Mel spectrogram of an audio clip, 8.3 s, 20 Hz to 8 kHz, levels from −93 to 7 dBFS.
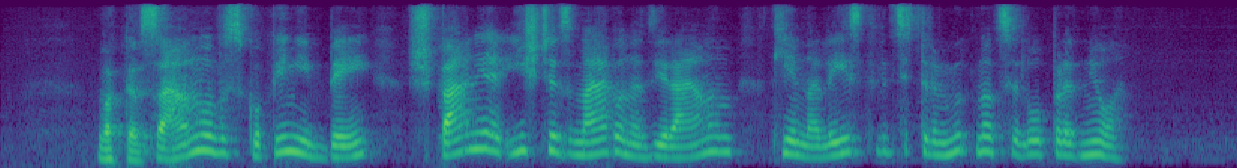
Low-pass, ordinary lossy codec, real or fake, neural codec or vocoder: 7.2 kHz; AAC, 48 kbps; fake; codec, 16 kHz in and 24 kHz out, 0.6 kbps, FocalCodec, streaming, 4096 codes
